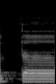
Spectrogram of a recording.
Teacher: تا کو نرمی سے پڑھیں گے، کھڑا زبر کو ایک الف دار میں کھینچیں گے۔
